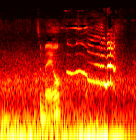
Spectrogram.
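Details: Siberian husky, one of a husky family with puppies in Oregon, gives a brief wavering whimper followed by a longer high whine that slides gently downward, over a steady low engine-like hum.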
